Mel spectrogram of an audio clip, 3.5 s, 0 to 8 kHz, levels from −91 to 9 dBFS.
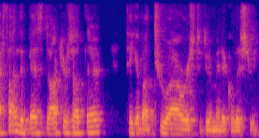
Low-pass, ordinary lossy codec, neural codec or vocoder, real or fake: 7.2 kHz; Opus, 64 kbps; none; real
